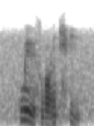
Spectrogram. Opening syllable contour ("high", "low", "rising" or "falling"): falling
